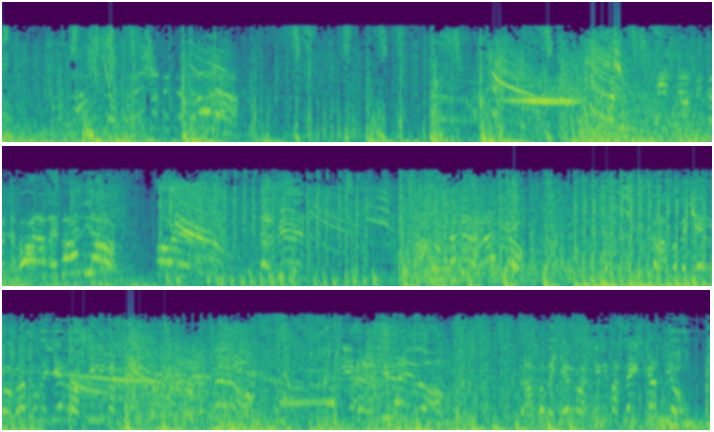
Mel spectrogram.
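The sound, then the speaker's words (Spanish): Heavy machine-gun fire in a film battle scene, with shots coming from trees just after rain has stopped. A dense, loud barrage of rapid bursts runs unbroken from start to end. “estamos recibiendo fuego desde los árboles en el punto cruz marcado! ¡Ametralladoras y cohetes!”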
